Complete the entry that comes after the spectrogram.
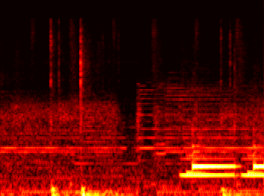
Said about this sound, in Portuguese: esse barulhinho, se você ouviu, é meu computador dizendo que não tem,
